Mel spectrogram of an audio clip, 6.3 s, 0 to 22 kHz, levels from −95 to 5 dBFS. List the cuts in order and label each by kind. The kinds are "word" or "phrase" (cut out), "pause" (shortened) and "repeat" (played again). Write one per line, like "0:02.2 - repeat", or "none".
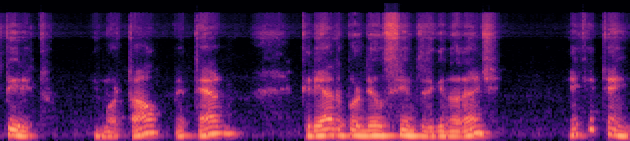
none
